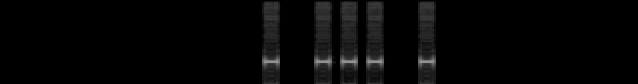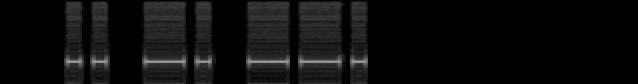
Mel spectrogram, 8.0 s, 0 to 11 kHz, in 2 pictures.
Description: Morse code, heard as a keyed tone, about 15 wpm, 800 Hz. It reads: ESE ING
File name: Short Runs / Short Runs-mp3s / ESE ING @13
